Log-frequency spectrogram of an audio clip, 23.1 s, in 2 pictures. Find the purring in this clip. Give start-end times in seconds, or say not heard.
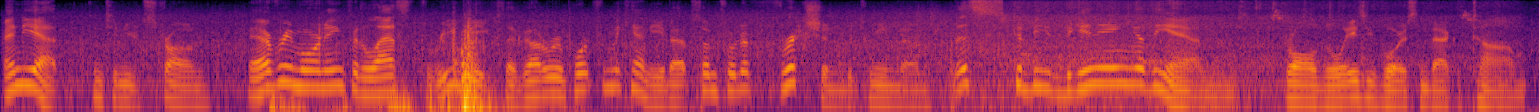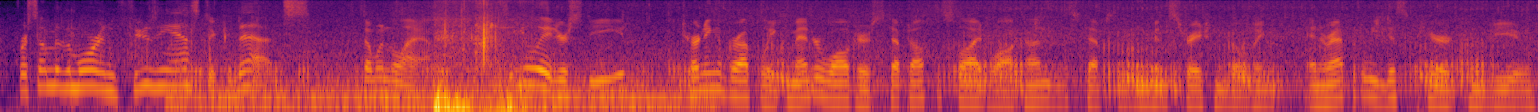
12.8-23.0.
